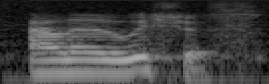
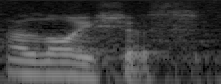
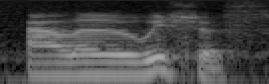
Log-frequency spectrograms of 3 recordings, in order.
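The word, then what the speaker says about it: Aloysius: be a common link alicious actually the correct pronunciation ation of your son's name is aloicious not alious H alious it can't be a l o y s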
